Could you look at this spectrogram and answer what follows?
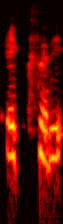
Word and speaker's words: X-ray: If you pronounce it, it begins with A. So X-ray, X-ray.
